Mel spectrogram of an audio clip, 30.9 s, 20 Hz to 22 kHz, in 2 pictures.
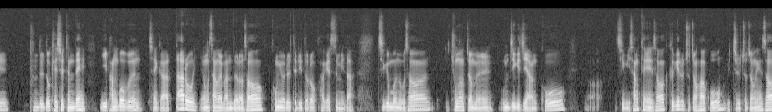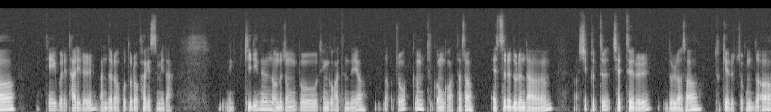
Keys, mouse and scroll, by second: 1.0-1.5 scroll down 1, 3.1-3.8 scroll down 2, 4.0-4.4 shift+middle drag, 4.5 shift+middle drag, 8.7 shift+middle drag, 14.9-15.5 middle drag, 16.1-17.0 middle drag, 17.5-18.8 middle drag, 19.0 KP_1, 19.4-23.0 middle drag, 23.2-23.9 scroll up 2, 24.5 s.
